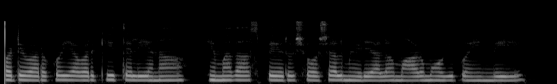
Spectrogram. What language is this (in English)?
Telugu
